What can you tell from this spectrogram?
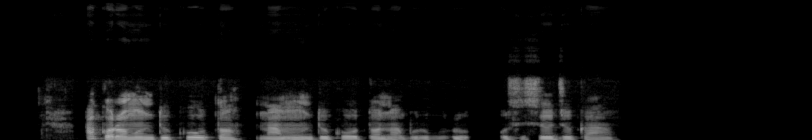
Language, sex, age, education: Igbo, female, 30-45, tertiary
